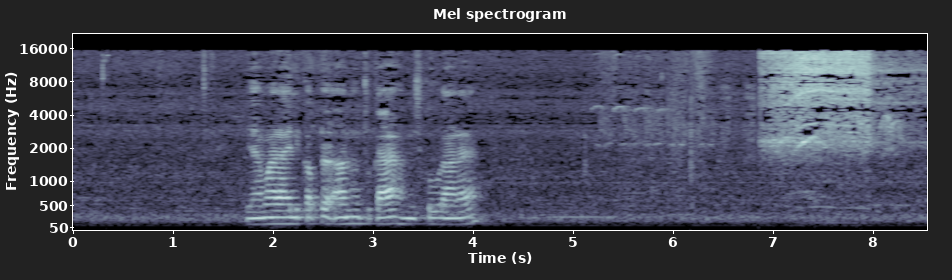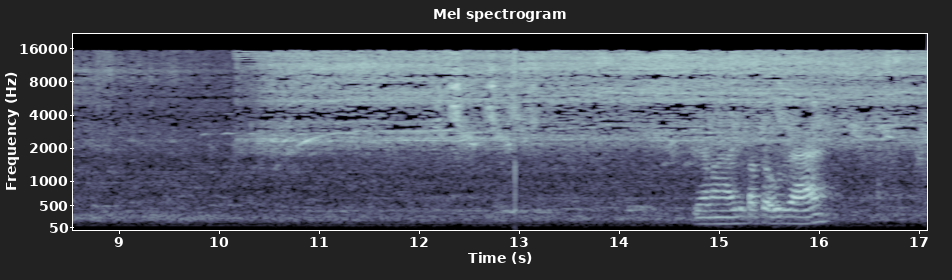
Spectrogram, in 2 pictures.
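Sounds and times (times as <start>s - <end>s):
toy helicopter rotors whining: 5.6s - 17.0s.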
